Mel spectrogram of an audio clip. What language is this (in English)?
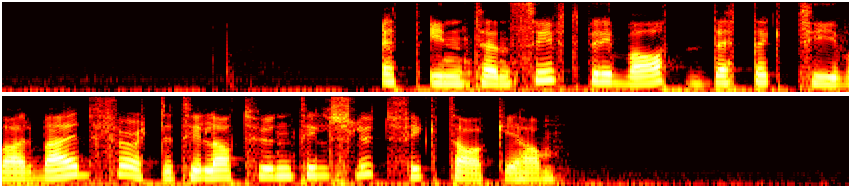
Norwegian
